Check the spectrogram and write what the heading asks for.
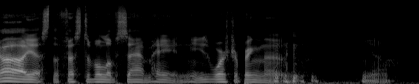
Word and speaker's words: Samhain: Which isn't pronounced Samhain like it's spelled. – Yeah, they get that right in this one. They call it Samhain in this one.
